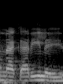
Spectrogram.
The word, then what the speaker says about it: Nacarile: And forgive me if I say it wrong, Nacarile, is that how you say it? Or say the name for us and tell us more about it. – Yeah, Nacarile, you said it perfectly.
